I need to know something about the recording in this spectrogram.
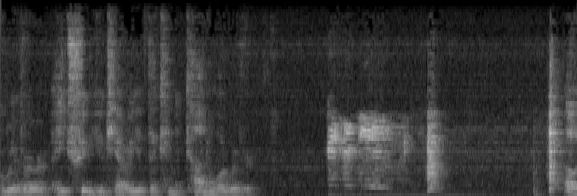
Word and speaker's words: Kanawha: The Kanawha River is how you pronounce it.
